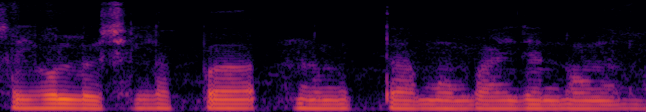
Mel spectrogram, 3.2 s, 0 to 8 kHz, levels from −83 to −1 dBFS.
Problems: low volume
